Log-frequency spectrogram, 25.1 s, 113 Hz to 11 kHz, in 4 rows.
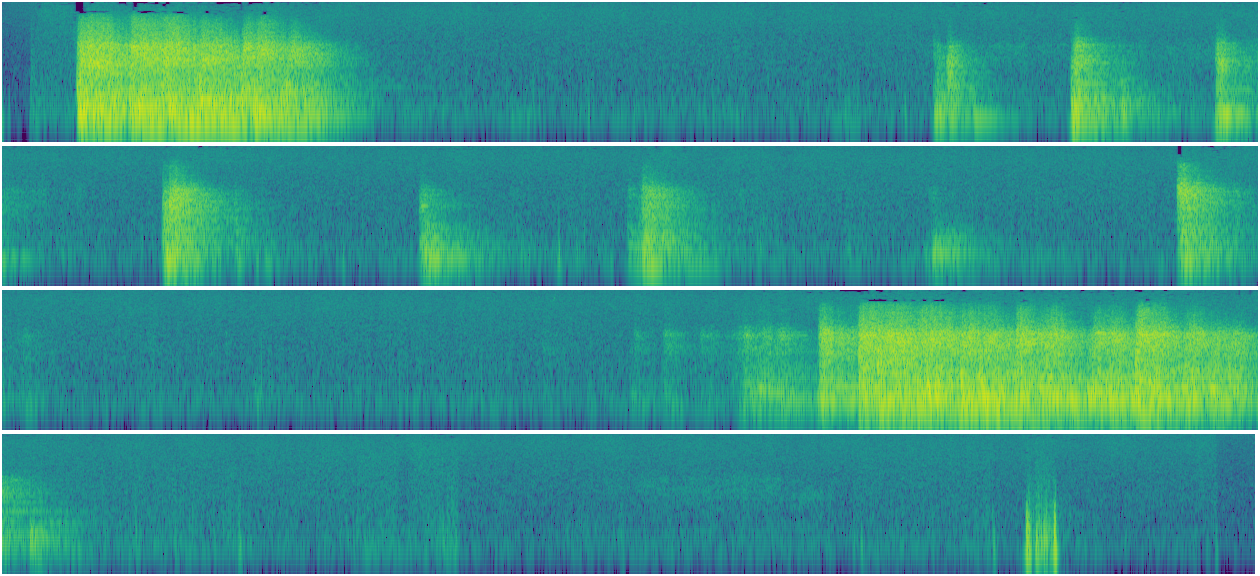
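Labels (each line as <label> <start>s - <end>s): A metallic object is thrown onto a hard floor, creating rhythmic thudding and irregular loud tones. 0.3s - 1.8s
Slow, irregular distant footsteps on a hard floor with a faint, abrupt sound. 4.6s - 12.5s
A metallic object is thrown onto a hard floor, creating rhythmic thudding and irregular loud tones. 16.3s - 19.0s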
